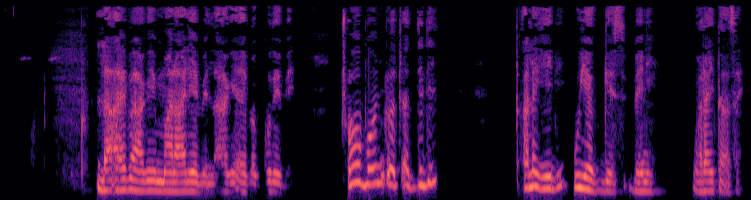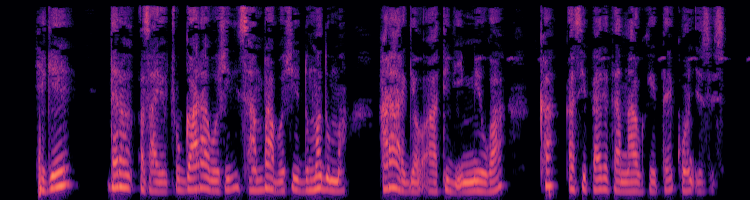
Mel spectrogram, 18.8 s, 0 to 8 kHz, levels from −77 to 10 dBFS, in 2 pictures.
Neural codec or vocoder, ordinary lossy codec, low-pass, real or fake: none; MP3, 32 kbps; 7.2 kHz; real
